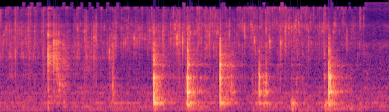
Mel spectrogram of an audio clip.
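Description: Cashews frying in ghee in a pan are stirred with a spoon, making several scraping strokes over a faint sizzle.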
